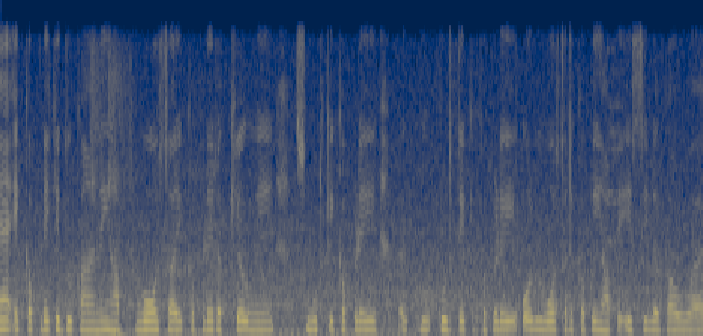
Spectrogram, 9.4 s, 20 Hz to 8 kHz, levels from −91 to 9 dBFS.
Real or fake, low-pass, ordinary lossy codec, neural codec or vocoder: real; 7.2 kHz; none; none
